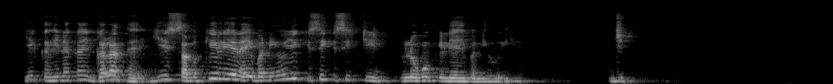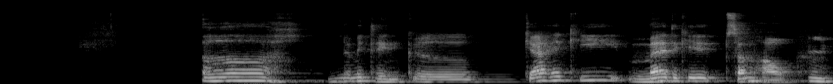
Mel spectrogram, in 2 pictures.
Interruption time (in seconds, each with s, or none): none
